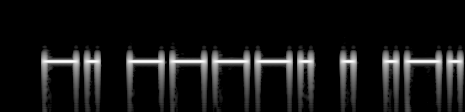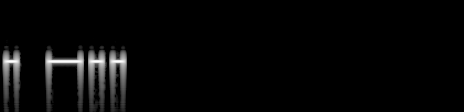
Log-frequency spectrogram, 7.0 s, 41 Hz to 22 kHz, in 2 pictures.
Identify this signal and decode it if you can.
Morse code, heard as a keyed tone, about 15 wpm, 700 Hz. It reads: N9ELD
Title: USA Call Signs - 5 Characters - Repeated 2x - 15wpm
